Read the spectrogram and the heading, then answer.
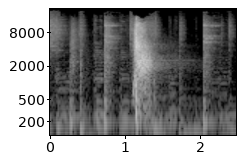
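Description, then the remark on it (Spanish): A single loud, sharp slap sound effect cracks out midway, sudden and bright with a quick swishing tail, set over a soft, steady musical background with no talking. “Y sí, puse el efecto de una cachetada para que con esto se despierten y se les quede lo más importante del podcast.”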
